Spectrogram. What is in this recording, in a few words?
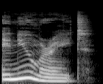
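"enumerate", English, British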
